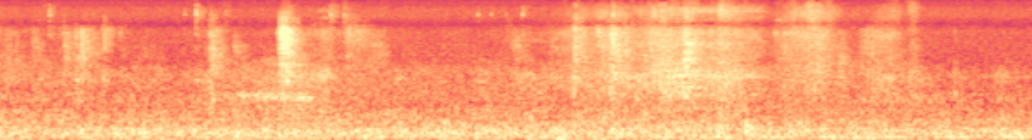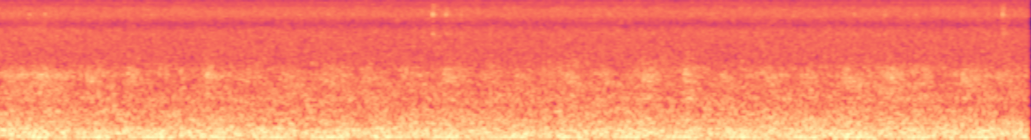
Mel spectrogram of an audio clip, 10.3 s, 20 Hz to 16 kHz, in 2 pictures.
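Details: Boston Harbor Hugger 42-inch ceiling fan on high speed: a soft, steady rush of air with only a faint low hum and no ticking or wobble. Quiet, healthy operation.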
